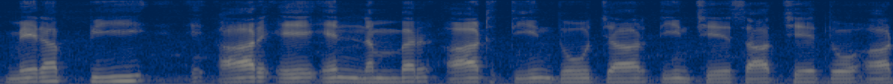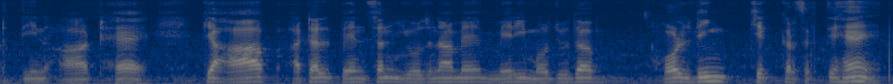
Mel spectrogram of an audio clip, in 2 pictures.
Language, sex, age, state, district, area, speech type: Urdu, male, 45-60, Bihar, Saharsa, rural, read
